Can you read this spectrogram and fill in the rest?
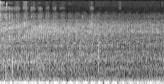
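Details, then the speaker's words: Engine just reassembled and being broken in: a low, even thrum with steady firing pulses and no knocks or rattles on top. Normal, healthy idle. "this one is all back together and running he just laid the I don't trying to break the motor in everything sounds good on it"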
